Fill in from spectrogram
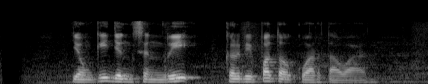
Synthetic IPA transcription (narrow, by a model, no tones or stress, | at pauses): jɔŋkid͡ʒɨŋsəŋɾi | kərdipɔt̪ɔkəwart̪awan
